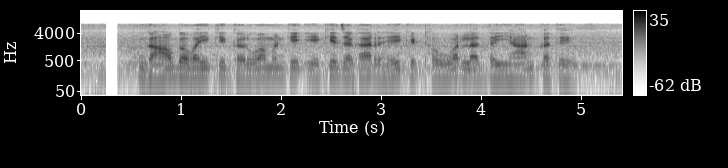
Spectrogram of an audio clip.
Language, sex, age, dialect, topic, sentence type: Chhattisgarhi, male, 18-24, Central, agriculture, statement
